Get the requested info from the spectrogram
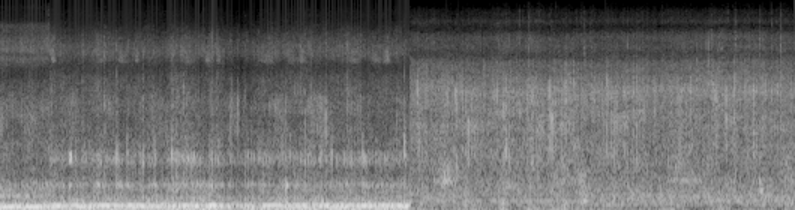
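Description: Mountain bike riding fast down a gravel forest road: a loud, steady low rumble of wind and vibration on the bike-mounted camera's microphone. About four seconds in it cuts to a quieter sound of tyres rolling over gravel, with light ticking.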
